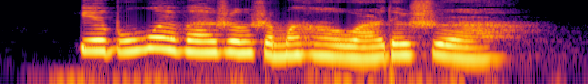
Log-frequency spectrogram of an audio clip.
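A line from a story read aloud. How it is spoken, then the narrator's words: Sighing. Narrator (Chinese): 另一只乌鸦叹了口气说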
